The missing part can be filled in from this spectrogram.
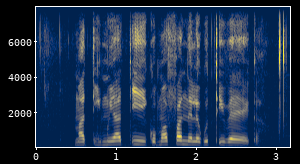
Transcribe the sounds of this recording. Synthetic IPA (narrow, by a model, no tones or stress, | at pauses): matimujatʼikɔmafanɛlɛkutiβɛːka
